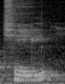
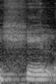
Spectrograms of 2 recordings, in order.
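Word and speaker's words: Chail: world so this is your shale or chill basically pronunciation will be shale only and this shale is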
